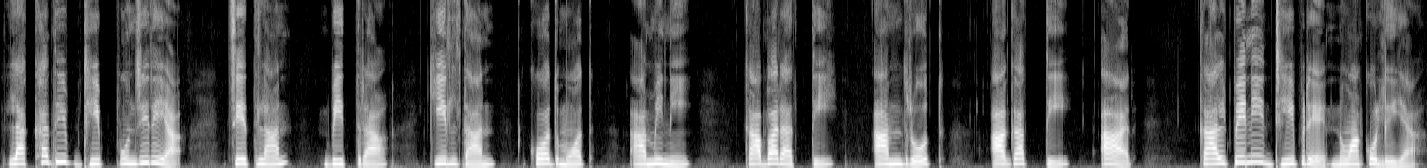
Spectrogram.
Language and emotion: Santali, neutral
